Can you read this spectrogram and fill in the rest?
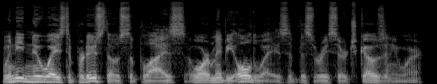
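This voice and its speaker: A bookish, self-deprecating video game doctor, speaks in a low, closely recorded voice. His delivery is sardonic and erudite, rising and falling freely as he makes his dry understatements. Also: lively intonation, a little fast, no room sound. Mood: dryly musing. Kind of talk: video game character dialogue.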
